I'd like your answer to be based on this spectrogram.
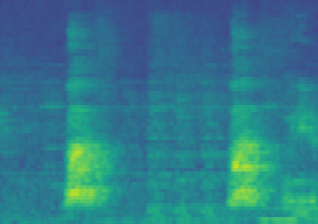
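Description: A person imitates a dog barking during a tabletop role-playing game session, giving two loud, separate vocal barks roughly a second apart, each followed by quieter murmuring.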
